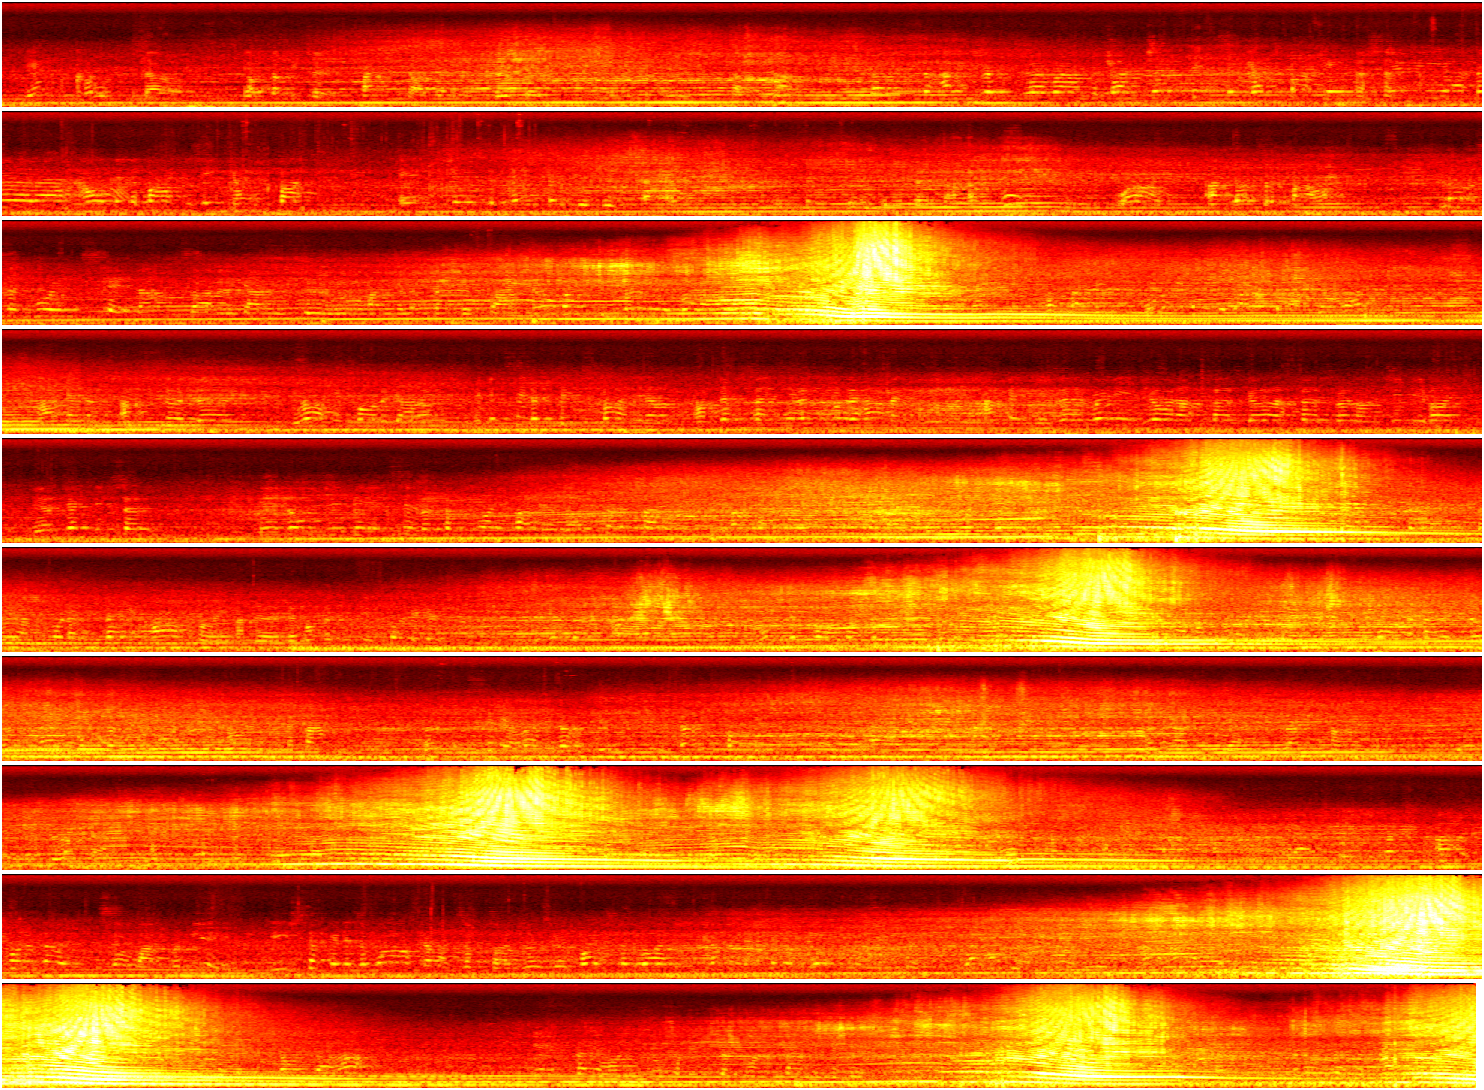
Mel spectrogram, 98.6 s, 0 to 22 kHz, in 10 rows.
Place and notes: Silverstone Circuit, Towcester, UK - british motorcycle grand prix 2021 ... moto grand prix ...
moto grand prix free practice one ... maggotts ... dpa 4060s to Zoom H5 ...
